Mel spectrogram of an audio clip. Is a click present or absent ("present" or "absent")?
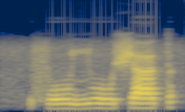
absent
